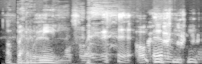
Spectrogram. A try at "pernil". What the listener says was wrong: With the R. You got to roll the R.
